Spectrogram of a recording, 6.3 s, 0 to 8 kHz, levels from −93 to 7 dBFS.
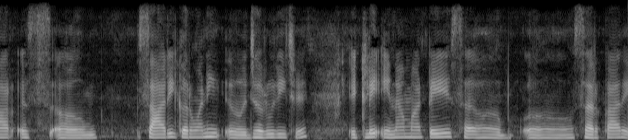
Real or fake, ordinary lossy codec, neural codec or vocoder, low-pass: fake; none; codec, 16 kHz, 4 kbps, X-Codec, WavLM features, trained on Multilingual LibriSpeech; none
